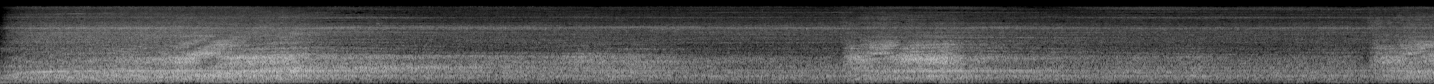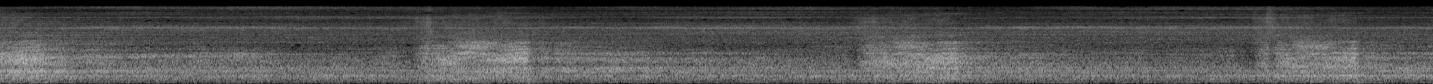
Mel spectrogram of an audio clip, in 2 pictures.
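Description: Carpet spray-extraction cleaner running with a steady motor whine as its suction nozzle is drawn across a fabric car mat. A louder rushing swell of suction comes six times, about every five seconds, with each stroke of the nozzle.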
